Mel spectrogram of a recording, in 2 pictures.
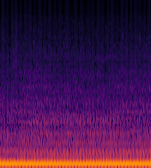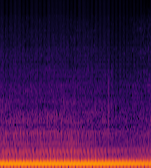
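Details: First-gen Toyota Tacoma after catalytic converter replacement and re-tacking a broken weld: deep, steady exhaust drone at idle with no puffing or ticking from a leak; all exhaust now exits the tailpipe.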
